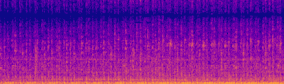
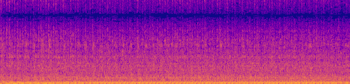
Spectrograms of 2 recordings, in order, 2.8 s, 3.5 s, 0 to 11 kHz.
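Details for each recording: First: C30 V8 warming up on partial choke with water running through the block: deep, steady idle with even burble, no misses or knocks, while dirty water flushes out; finding: normal idle. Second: C30 truck engine just fired up, with an existing exhaust manifold leak: a low, lumpy idle with a steady puffing tick running through it. Exhaust leak.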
